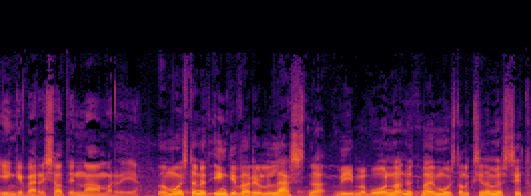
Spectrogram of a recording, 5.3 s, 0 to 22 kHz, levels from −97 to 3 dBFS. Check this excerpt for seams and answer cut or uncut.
cut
